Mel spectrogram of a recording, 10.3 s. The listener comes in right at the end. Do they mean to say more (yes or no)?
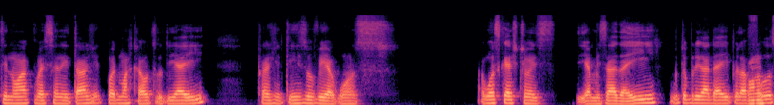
yes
